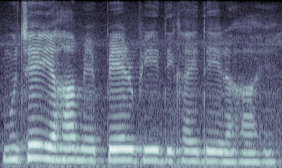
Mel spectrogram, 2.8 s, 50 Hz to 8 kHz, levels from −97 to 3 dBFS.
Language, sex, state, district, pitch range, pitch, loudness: Hindi, female, Arunachal Pradesh, Lower Dibang Valley, 175-200 Hz, 190 Hz, -14 LUFS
